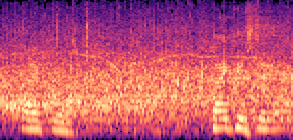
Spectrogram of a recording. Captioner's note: applause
